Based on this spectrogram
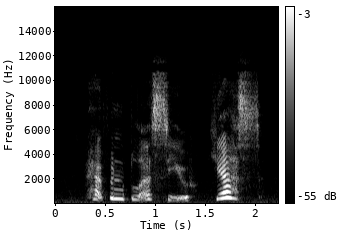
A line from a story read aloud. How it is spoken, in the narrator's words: came the reply in half-choked tones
